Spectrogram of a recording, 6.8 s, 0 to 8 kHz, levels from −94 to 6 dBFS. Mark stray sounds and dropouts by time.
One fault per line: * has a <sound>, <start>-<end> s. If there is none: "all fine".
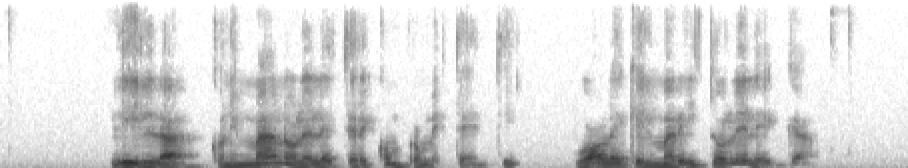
all fine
